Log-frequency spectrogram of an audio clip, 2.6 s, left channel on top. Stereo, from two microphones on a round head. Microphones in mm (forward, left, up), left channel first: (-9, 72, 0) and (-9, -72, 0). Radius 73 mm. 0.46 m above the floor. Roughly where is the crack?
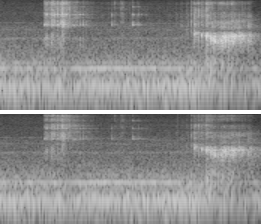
Left.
